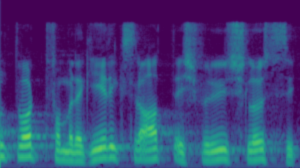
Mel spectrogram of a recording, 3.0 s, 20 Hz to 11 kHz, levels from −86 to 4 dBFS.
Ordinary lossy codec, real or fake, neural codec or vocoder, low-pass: none; real; none; 7.2 kHz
